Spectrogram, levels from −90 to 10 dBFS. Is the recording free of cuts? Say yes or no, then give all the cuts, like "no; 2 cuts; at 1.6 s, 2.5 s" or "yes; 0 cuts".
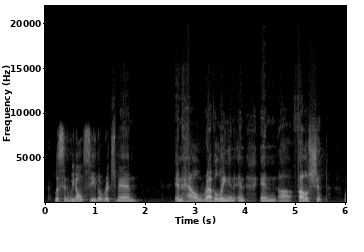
yes; 0 cuts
